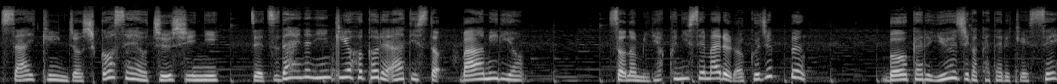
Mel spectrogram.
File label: narration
